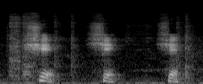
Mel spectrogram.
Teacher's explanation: هسه انت من تقول ش ش ش نهايه اللسان تلامس نهايه سقف الفم soft palate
